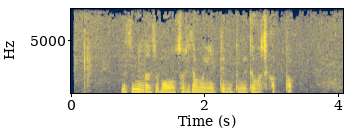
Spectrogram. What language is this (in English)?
Japanese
